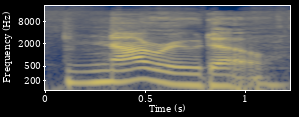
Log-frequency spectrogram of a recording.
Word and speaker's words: Naruto: It's spelled Naruto. Naruto.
